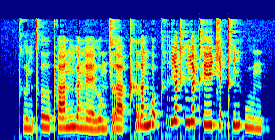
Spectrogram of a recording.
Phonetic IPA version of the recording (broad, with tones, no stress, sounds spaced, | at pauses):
kʰ l ɯ˨˩ ŋ tʰ ɤː˧ pʰ aː˦˥ n ŋ ɯ˧ a̯ ŋ ɛː˨˩ l o˨˩ m t r aː˨˩ p̚ kʰ r a˦˥ ŋ w ɔ˦˥ ʔ kʰ r i˥˩ a̯ kʰ l i˥˩ a̯ kʰ eː˥˩ t͡ɕ a˥˩ k̚ tʰ i˥˩ n k w u˧ n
